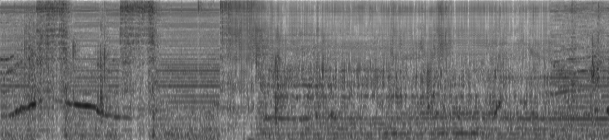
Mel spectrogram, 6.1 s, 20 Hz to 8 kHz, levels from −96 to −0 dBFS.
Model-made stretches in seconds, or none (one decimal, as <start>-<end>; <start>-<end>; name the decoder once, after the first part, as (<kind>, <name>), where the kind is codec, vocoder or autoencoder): 2.3-5.5 (vocoder, BigVGAN v2)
